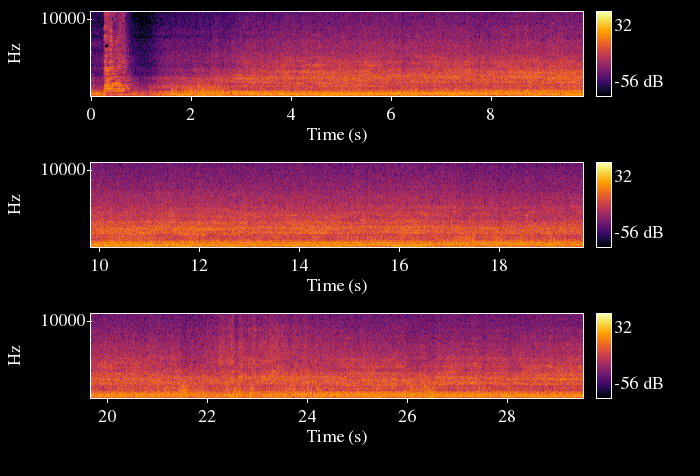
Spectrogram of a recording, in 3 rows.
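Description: Freight train of loaded tank wagons behind a Škoda class 182 electric locomotive passing at speed. A brief pitched tone sounds right at the start, then the wagons' wheels rumble and clack steadily over the rails.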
